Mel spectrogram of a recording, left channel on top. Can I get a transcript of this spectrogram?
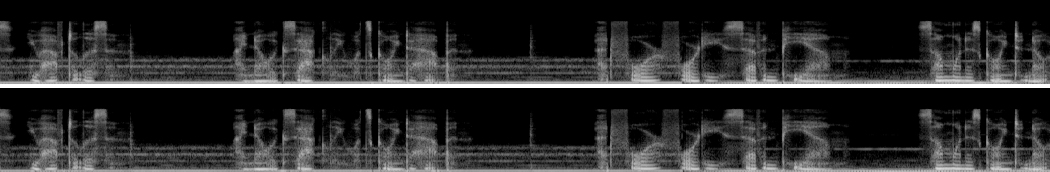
you have to listen. I know exactly what's going to happen. At 4:47 p.m., someone is going to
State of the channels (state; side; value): normal; both; correlation 0.54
